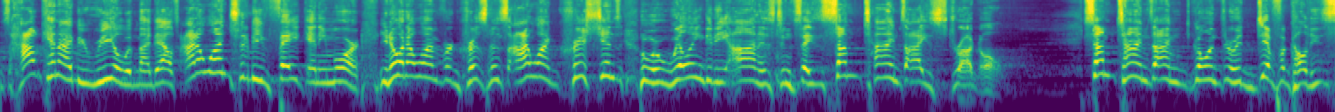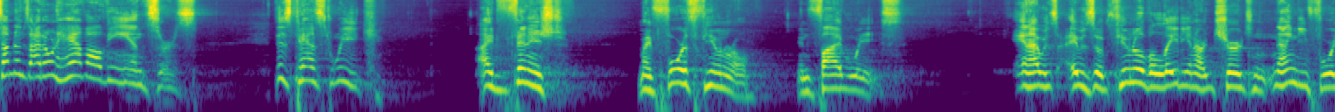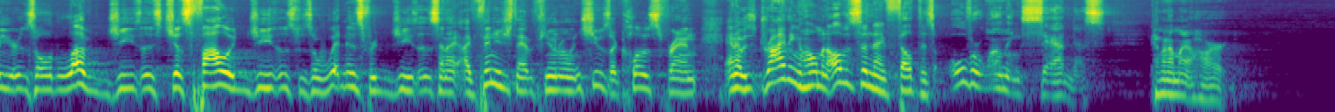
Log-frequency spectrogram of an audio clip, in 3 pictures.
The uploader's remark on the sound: recorded at Central: A Christ-Centered Church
